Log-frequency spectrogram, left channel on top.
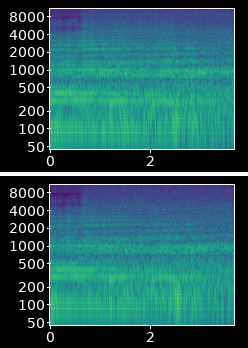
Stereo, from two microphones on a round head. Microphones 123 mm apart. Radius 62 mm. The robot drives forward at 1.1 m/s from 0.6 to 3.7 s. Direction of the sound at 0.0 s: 45° left (ahead or behind).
